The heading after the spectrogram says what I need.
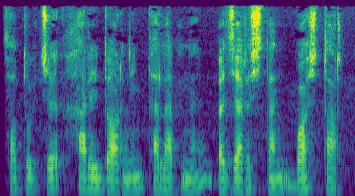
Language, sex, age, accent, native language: Uzbek, male, 18-24, Surxondaryo, Uzbek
